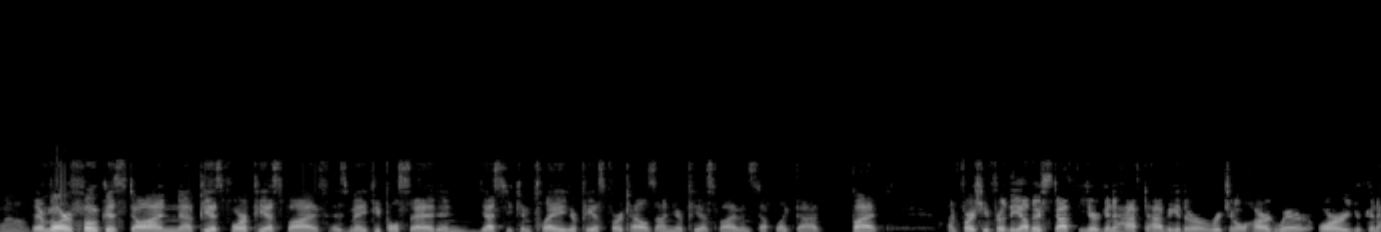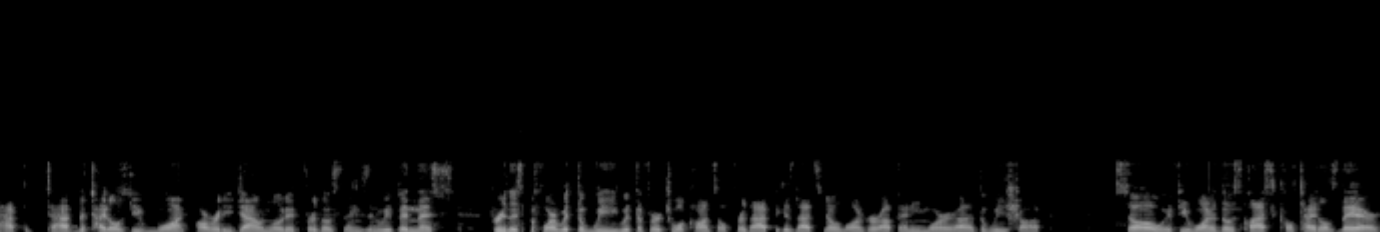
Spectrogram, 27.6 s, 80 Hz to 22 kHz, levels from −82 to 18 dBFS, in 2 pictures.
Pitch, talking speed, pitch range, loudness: 130 Hz, 200 wpm, 120-145 Hz, -26 LUFS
